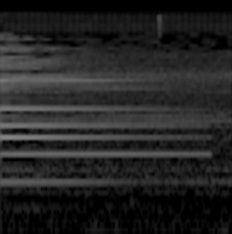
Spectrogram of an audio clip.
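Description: One plucked note on the guitar's B string rings alone, clear and close, with a steady sustain that slowly decays over a couple of seconds.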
